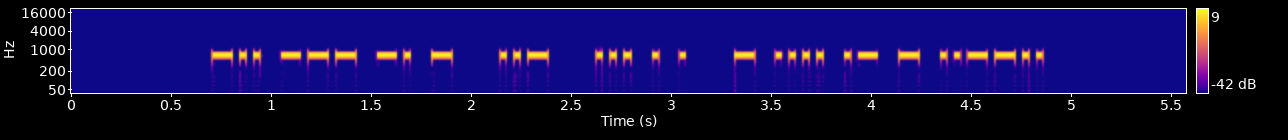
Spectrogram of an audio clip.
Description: Morse code, heard as a keyed tone, about 36 wpm, 700 Hz. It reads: DONT U SEE THAT?
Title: Sentences from Top 300 Words and Abbreviations 35wpm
